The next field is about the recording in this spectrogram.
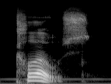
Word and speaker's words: clothes: Siguiente, es la palabra, se escribe clothes, que significa ropas, pero se pronuncia clothes. Repeat after me, clothes. Very good, clothes. De hecho, se pronuncia igual que el verbo cerrar la puerta, close.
